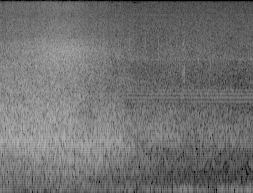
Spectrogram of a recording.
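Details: Rushing wind and road noise from a passing vehicle fade into a steady outdoor rumble, with no animal calls.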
